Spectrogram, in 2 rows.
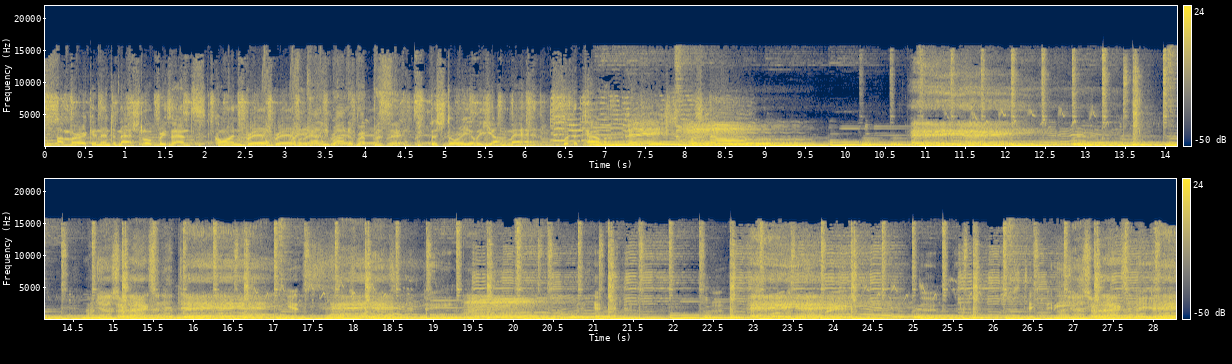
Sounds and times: Ska: 0.0 - 28.2.

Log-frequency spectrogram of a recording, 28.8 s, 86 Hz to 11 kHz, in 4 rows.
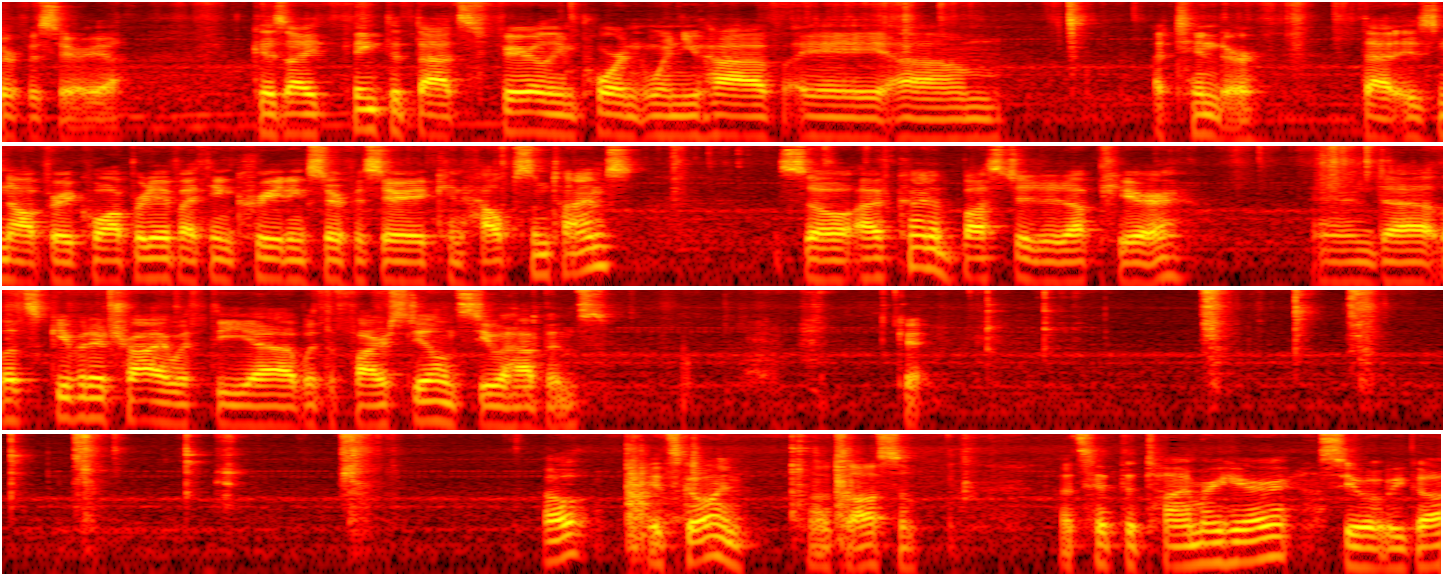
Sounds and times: Speech: 0.0 - 0.6, 1.2 - 5.0, 5.8 - 10.4, 11.1 - 13.2, 13.8 - 17.5, 18.8 - 19.1, 24.3 - 26.2, 26.9 - 28.8.

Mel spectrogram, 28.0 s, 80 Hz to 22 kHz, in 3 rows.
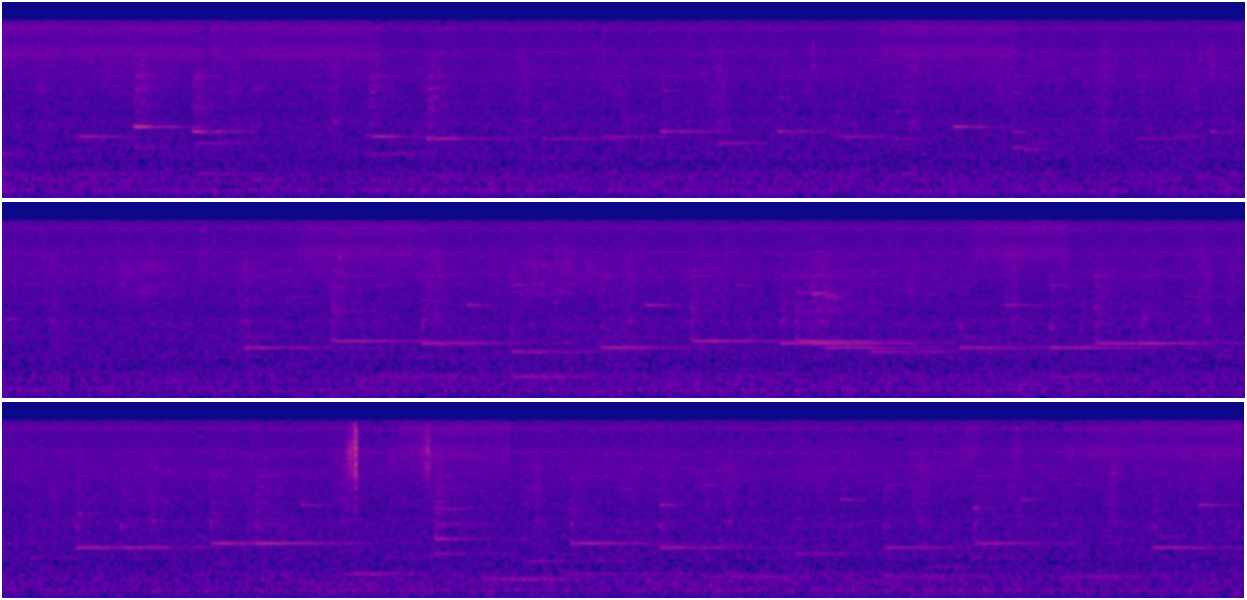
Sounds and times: Music: 0.0 - 27.9.

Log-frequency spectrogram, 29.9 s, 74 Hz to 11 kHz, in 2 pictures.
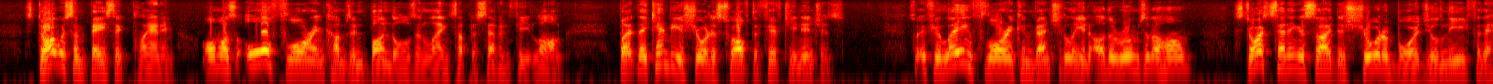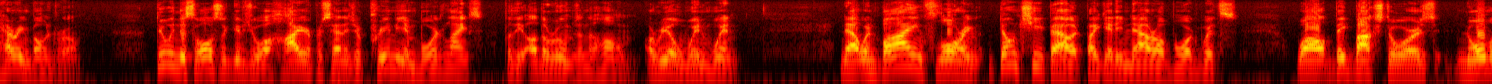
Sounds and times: Speech: 0.3 - 8.5, 9.1 - 15.8, 16.5 - 22.4, 23.3 - 27.3, 27.9 - 29.8.

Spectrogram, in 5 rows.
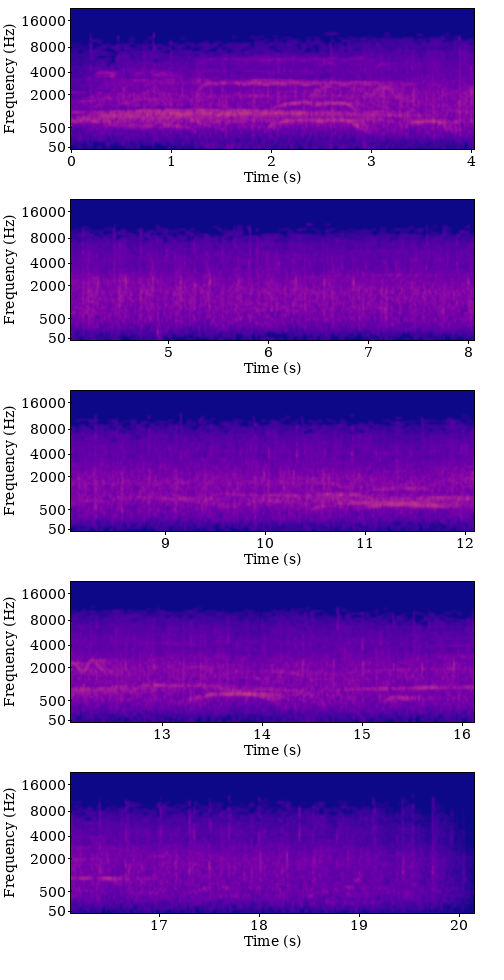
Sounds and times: Applause: 0.0 - 20.1.

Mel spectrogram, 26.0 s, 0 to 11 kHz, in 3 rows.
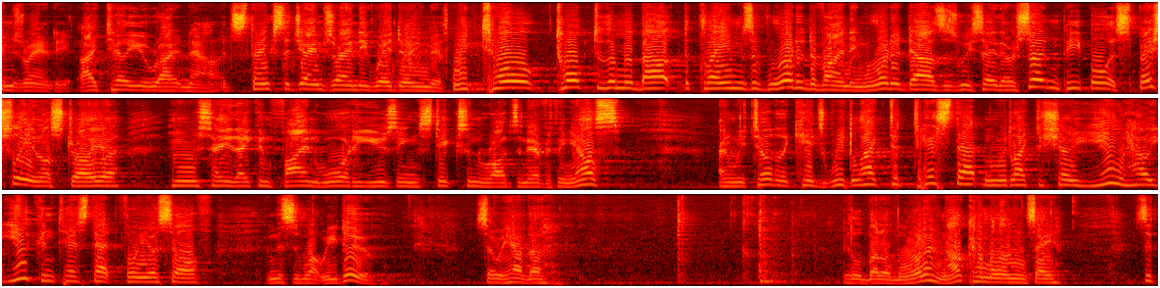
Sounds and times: Speech: 0.0 - 13.4, 14.0 - 20.3, 20.9 - 21.6, 23.6 - 26.0.

